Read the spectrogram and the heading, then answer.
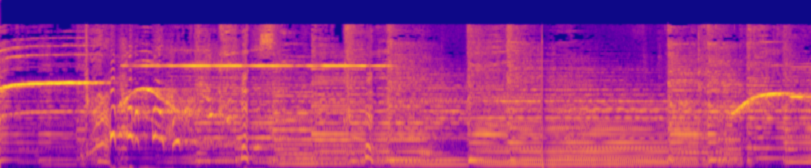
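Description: A full rock song plays loudly throughout while high, sliding whistle tones rise and fall over the music, once near the beginning and again at the close.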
